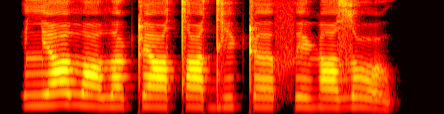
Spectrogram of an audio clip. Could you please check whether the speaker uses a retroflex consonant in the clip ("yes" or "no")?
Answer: yes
